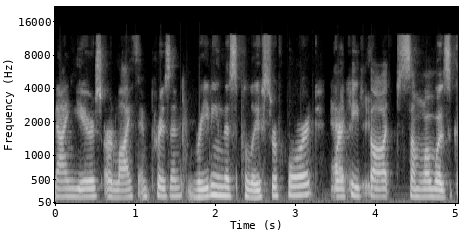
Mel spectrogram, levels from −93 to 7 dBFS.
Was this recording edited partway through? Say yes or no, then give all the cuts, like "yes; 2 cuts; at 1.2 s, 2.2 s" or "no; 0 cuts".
yes; 2 cuts; at 1.7 s, 3.3 s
